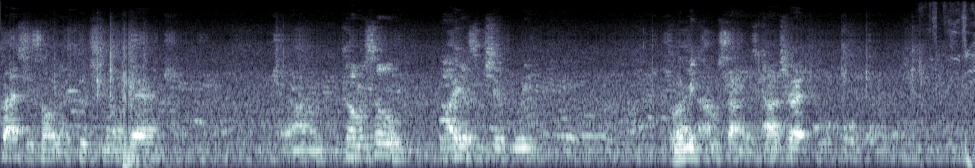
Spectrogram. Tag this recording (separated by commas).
Speech, Music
